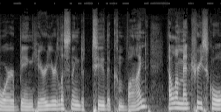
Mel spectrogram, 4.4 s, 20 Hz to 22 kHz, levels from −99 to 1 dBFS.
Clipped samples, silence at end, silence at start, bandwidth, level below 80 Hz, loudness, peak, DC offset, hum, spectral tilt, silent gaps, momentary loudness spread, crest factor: under 0.1%; 0 s; 0 s; over 20 kHz; -40 dBFS; -25 LUFS; -8 dBFS; under 0.1%; none; -6 dB/octave; none; 6 LU; 16 dB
